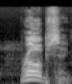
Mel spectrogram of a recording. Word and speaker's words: Robeson: I uh, I think it's Robeson. – Robeson, correct.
